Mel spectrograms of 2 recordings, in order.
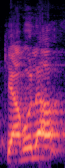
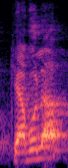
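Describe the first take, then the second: Both takes have the same delivery.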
